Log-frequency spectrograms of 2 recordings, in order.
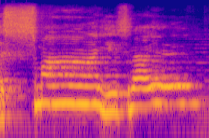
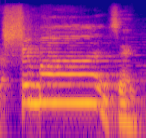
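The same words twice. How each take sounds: First: The first vowel of Shema is barely heard. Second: The first vowel of Shema is clearly heard. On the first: The speaker calls it right. "E-nya tidak terlalu kentara" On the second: The speaker calls it wrong.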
